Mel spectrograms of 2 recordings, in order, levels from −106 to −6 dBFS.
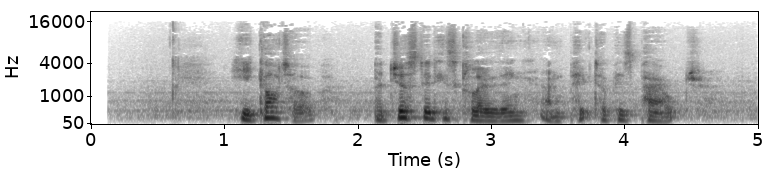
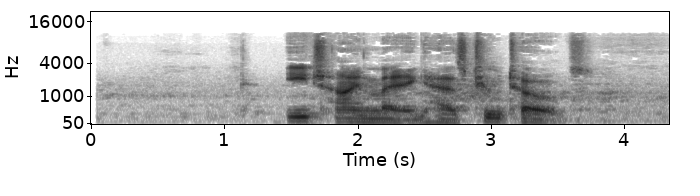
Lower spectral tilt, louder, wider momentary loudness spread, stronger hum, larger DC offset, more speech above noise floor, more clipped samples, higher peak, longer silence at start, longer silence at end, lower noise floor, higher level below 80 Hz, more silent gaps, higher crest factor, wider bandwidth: first, -6 dB/octave vs -2.5 dB/octave; second, -30 LUFS vs -21 LUFS; first, 22 LU vs 14 LU; neither; neither; second, 25 dB vs 35 dB; neither; second, -8 dBFS vs -2 dBFS; second, 0.45 s vs 1.1 s; about the same, 0.35 s vs 0.4 s; second, -54 dBFS vs -58 dBFS; second, -76 dBFS vs -48 dBFS; neither; about the same, 24 dB vs 22 dB; first, 16 kHz vs 11.5 kHz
